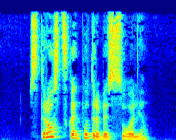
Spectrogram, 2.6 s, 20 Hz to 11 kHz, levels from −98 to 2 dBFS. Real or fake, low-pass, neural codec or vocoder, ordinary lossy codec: fake; 9.9 kHz; codec, 24 kHz, 0.9 kbps, WavTokenizer, medium speech release version 2; MP3, 64 kbps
